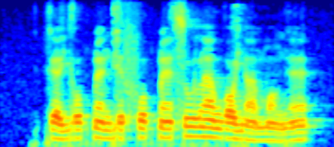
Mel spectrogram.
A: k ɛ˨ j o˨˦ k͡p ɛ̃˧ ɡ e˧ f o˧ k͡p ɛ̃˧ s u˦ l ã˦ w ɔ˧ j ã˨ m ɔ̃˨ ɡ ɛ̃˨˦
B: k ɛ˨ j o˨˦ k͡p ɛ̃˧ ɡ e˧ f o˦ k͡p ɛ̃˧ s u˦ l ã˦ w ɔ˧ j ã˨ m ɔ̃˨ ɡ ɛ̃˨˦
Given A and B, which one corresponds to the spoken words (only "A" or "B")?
A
